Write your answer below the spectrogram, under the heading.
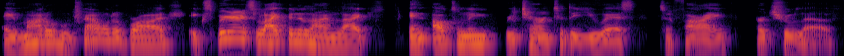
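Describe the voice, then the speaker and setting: A woman's voice: very deep voice, animated, moderate pace. Woman in her sixties hosting an interview. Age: 60s. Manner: warm affirmations, reads closing remarks. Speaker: podcast host. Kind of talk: interview chat, then scripted outro.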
